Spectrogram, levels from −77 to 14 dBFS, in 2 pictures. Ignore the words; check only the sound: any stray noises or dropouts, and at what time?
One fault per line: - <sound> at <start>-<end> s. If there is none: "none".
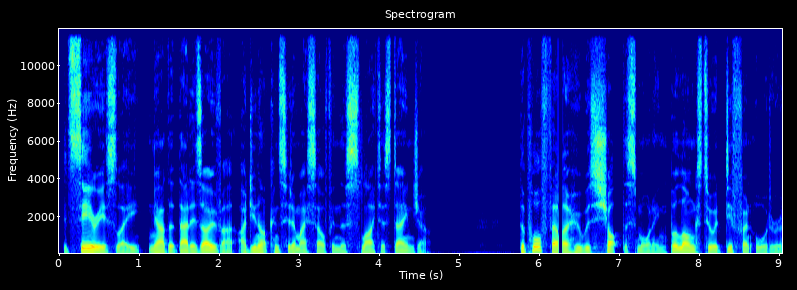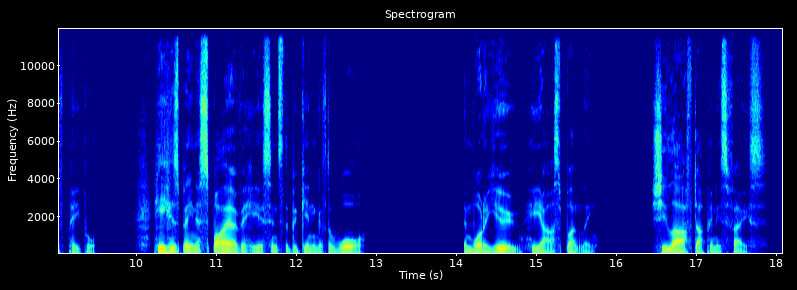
- dropout at 6.2-6.3 s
